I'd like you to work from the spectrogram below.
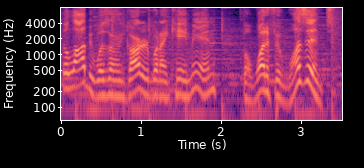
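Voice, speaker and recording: A man's voice: a little high, animated, moderate pace. A man voicing Flash, a hyper male sloth witness who talks like a peppy fitness coach. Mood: pumped. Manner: loud, peppy coach-like shouting. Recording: music bed behind voice.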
